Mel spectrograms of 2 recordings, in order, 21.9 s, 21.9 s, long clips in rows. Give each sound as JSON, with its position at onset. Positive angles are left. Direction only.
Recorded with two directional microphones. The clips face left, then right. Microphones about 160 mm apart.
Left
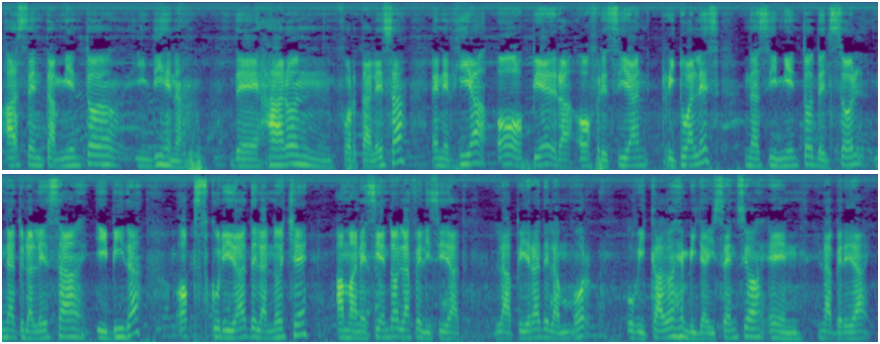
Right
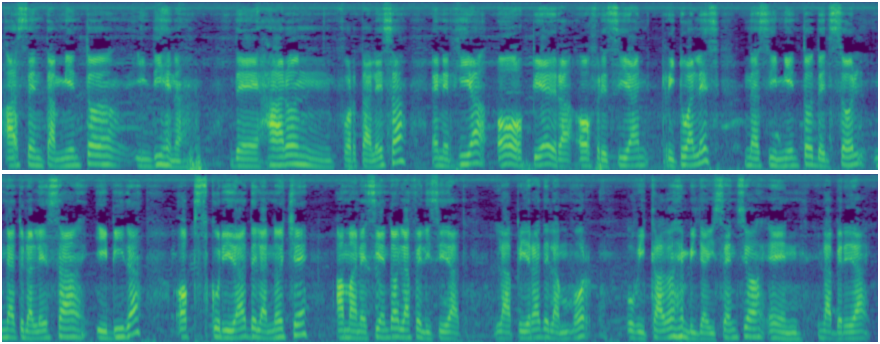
{"t": 0.3, "sound": "speech", "side_deg": -30}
